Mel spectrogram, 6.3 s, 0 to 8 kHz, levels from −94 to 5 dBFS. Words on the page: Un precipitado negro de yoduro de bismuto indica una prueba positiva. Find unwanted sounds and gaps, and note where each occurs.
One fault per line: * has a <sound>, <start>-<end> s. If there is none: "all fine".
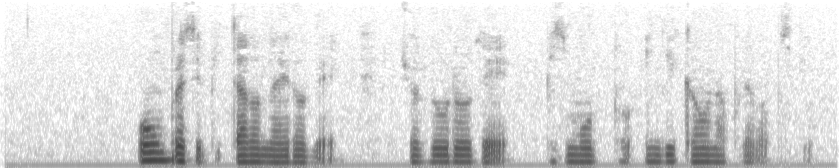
all fine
